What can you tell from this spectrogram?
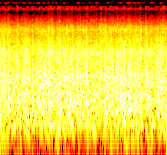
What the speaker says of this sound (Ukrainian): Як ви бачите, це дуже-дуже сильний дощ.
